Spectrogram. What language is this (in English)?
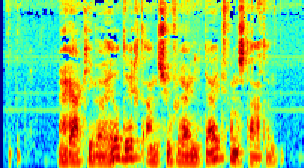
Dutch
